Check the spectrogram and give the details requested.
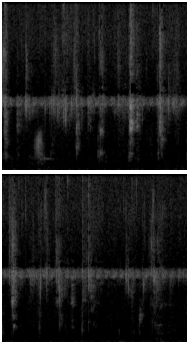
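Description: Faint close-up eating sounds: soft chewing and small wet mouth clicks, with a light squish as fingers mix and scoop rice. There is one sharper click about two seconds in.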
